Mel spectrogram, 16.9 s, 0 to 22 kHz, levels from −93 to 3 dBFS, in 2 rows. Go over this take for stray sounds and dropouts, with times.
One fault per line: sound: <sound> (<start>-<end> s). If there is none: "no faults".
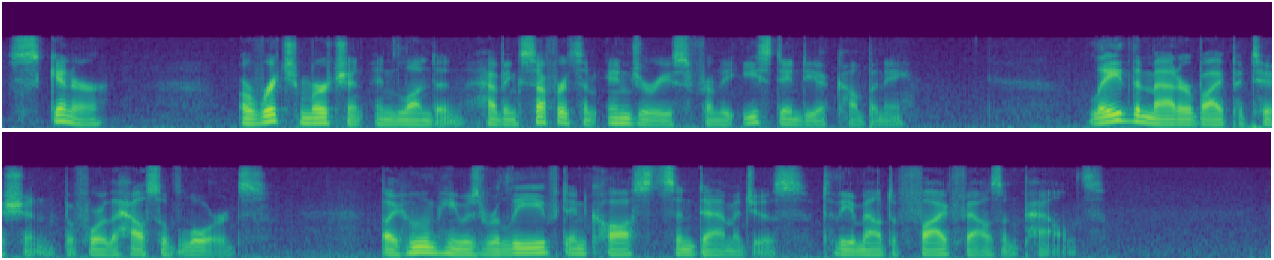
no faults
